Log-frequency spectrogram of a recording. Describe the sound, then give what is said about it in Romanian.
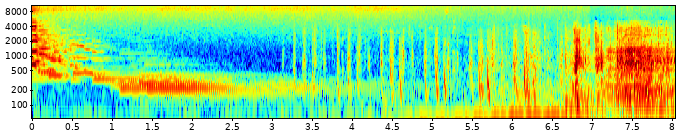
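Hooves of an arriving stallion clip-clop in an irregular series of sharp knocks, growing denser and louder as the horse approaches, with a low throbbing hum underneath and no voices. “Cal străin, înseamnă că avem veste de la fratele nostru Damian, de la Lioj.”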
